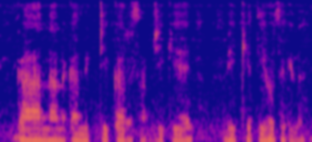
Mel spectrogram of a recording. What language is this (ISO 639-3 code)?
mag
